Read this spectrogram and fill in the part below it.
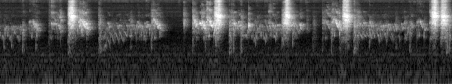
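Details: Domestic budgie family, blue male parent, yellow female and their young, chatting and having fun; rolling gurgled warbles with bright sharp chirps roughly every second, low steady room hum beneath.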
